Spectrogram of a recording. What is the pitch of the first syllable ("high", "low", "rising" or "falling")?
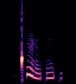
falling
